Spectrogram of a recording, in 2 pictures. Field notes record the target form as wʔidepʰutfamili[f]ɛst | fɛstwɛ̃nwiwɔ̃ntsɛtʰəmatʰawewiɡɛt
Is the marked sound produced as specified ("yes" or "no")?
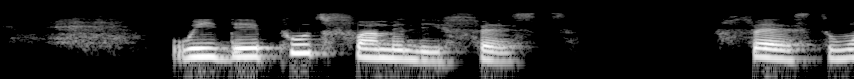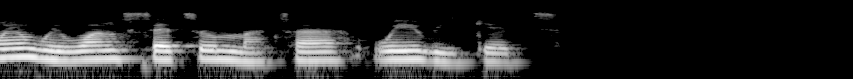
yes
